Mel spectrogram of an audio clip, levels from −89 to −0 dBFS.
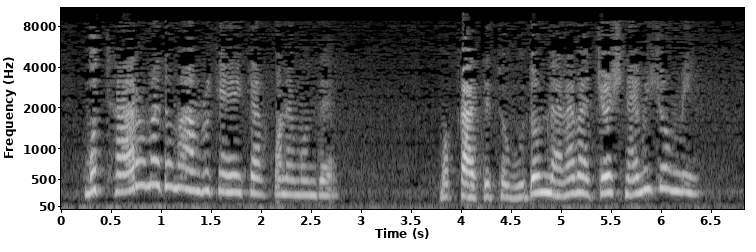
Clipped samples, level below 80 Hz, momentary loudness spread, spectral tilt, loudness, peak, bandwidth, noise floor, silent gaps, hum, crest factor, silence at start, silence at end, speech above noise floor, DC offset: under 0.1%; -52 dBFS; 9 LU; -5 dB/octave; -23 LUFS; -4 dBFS; 9.6 kHz; -50 dBFS; none; none; 20 dB; 0.2 s; 0.4 s; 27 dB; under 0.1%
